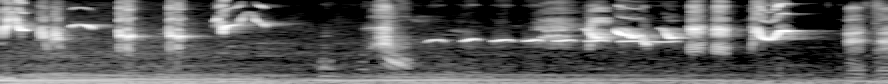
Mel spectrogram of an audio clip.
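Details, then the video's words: Caged contest starling with loud 'shot' song: sharp harsh bursts and clicks open, then a fast string of about ten short whistled notes rising into buzzy phrases. "SPEED TEMBAKAN LANTANG"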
